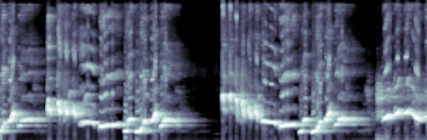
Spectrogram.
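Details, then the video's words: White-rumped shama song for provoking other birds: two rapid bursts of cascading slurred whistles and chips, separated by a short silence, loud and varied. "SUARA MURAI BATU Untuk MENAIKAN EMOSI jadi NYAUT GACOR"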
